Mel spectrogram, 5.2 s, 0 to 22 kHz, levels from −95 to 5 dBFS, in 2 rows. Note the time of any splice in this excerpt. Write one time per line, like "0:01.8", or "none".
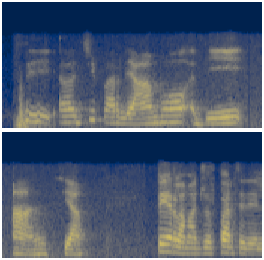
0:04.0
